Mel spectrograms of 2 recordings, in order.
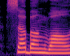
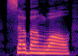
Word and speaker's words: subungual: the correct pronunciation is subang wall he first part subang wall sub like submarine un like lung and wall like wall second part hea he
